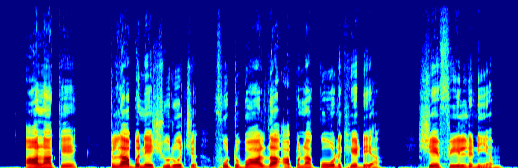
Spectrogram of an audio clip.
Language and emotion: Dogri, neutral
